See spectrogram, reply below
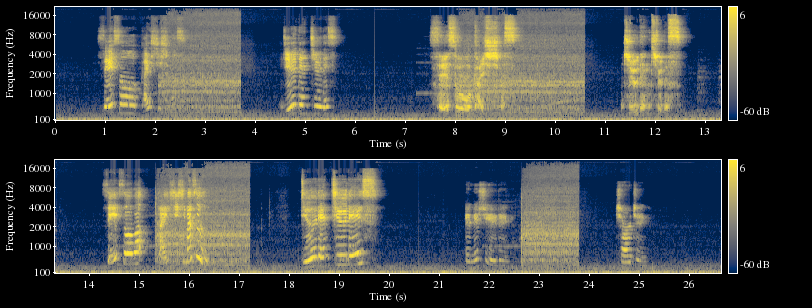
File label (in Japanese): アプリ ボイス変更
